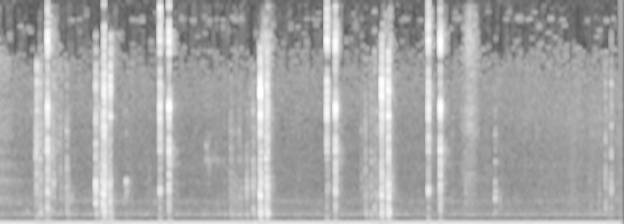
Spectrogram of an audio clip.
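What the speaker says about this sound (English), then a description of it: "get her password in" Someone types a password on a computer keyboard: a handful of separate, crisp key clicks at an uneven pace over a steady low electrical hum.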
